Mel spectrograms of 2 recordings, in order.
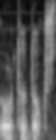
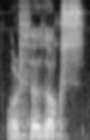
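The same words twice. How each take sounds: First: The middle consonant is a clear D sound. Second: The middle consonant is a lisped TH-like sound. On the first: This is how Turkish speakers say it. "Orto D'yi de biz mesela çok net söylüyoruz" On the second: This is how it sounds in Arabic and English. "böyle peltek Z'ye benzeyen bir ses çıkarıyor"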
